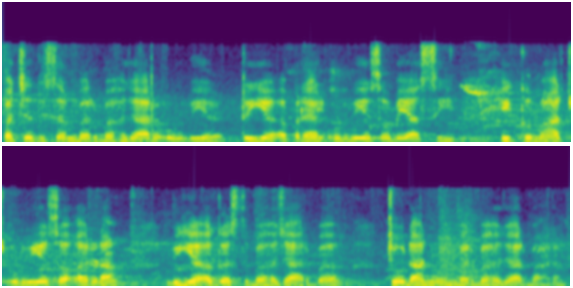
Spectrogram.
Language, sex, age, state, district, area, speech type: Sindhi, female, 45-60, Delhi, South Delhi, urban, spontaneous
